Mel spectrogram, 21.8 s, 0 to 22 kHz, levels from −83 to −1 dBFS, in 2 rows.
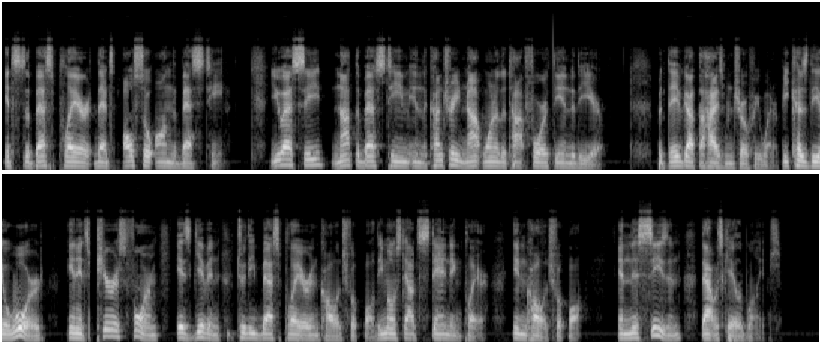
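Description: No technical faults can be heard anywhere in the clip.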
